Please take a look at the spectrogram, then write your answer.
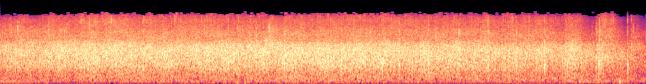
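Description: Dense, continuous applause from a ceremony crowd honoring Pan American Games athletes from Lima holds at an even, loud level throughout.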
